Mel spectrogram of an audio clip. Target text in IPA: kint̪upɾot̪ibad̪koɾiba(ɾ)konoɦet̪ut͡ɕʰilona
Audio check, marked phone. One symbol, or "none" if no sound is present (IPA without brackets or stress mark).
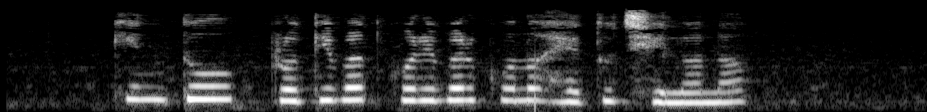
ɾ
